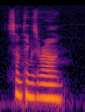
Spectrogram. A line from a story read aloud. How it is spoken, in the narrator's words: Yara said softly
